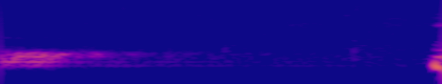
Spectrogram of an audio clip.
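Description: A man's drawn-out voice fades out in the first half-second, then complete silence.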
